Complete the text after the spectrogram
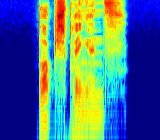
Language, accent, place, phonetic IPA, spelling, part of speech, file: German, Germany, Berlin, [ˈbɔkˌʃpʁɪŋəns], Bockspringens, noun, De-Bockspringens.ogg
- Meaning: genitive singular of Bockspringen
